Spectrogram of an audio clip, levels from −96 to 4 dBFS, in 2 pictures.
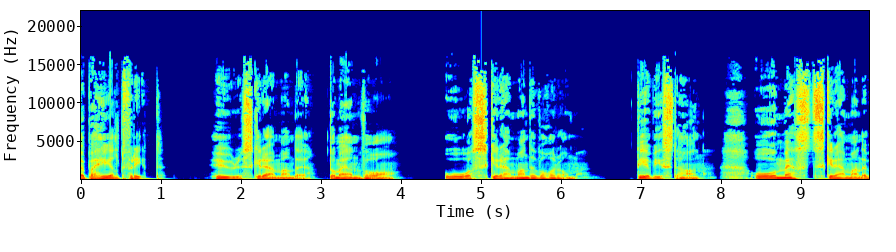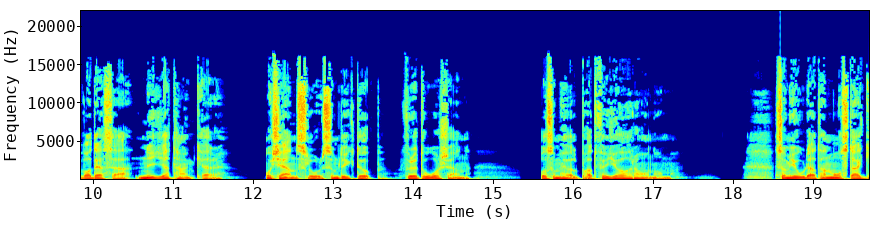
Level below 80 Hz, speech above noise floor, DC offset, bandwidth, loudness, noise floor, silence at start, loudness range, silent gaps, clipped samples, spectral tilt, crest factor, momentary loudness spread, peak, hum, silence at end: -26 dBFS; 74 dB; under 0.1%; 16.5 kHz; -16 LUFS; -88 dBFS; 0 s; 2 LU; none; under 0.1%; -5 dB/octave; 16 dB; 14 LU; 0 dBFS; none; 0 s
